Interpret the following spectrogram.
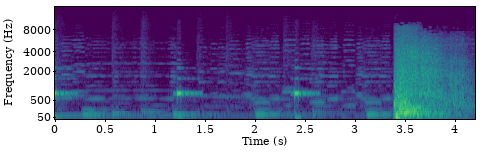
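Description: Three short countdown beeps about 1.2 s apart from a cartoon soundtrack, over soft background music, then a loud noisy burst near the end that fades quickly as the race starts.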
